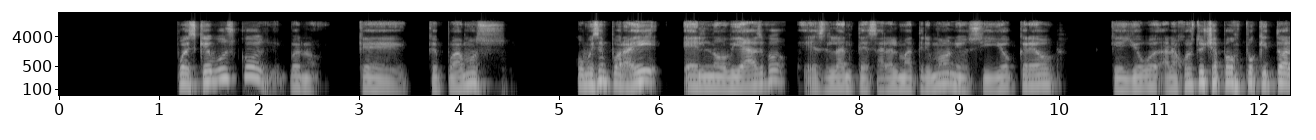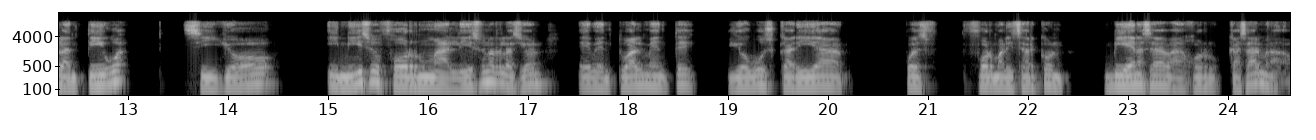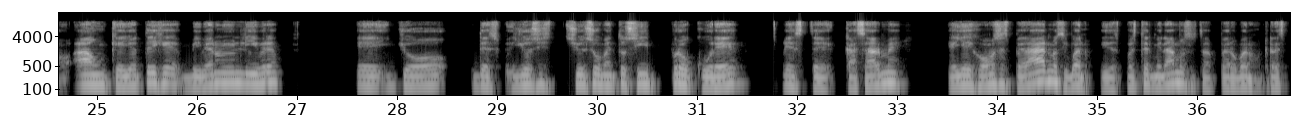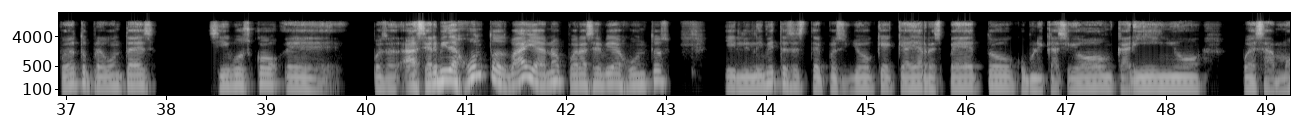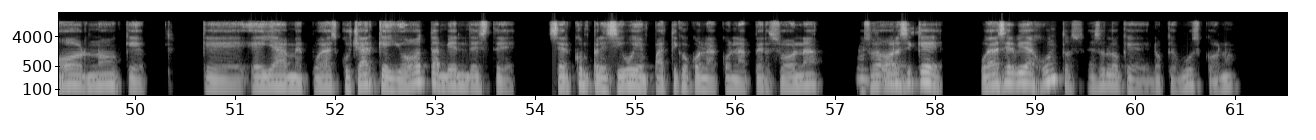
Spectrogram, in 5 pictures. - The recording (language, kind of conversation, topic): Spanish, advice, ¿Cómo puedo superar el miedo a iniciar una relación por temor al rechazo?
- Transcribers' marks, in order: chuckle; other noise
